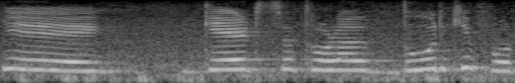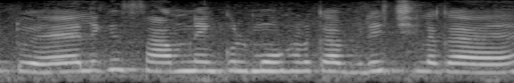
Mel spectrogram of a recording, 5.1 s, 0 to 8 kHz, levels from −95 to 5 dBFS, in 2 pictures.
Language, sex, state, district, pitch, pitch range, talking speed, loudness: Hindi, female, Uttar Pradesh, Budaun, 320 Hz, 310-360 Hz, 175 wpm, -27 LUFS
